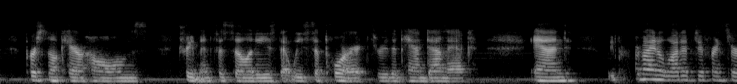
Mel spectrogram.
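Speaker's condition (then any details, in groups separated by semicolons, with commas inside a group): No condition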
